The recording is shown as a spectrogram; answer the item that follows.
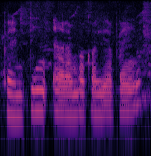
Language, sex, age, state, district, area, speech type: Odia, female, 45-60, Odisha, Sundergarh, urban, spontaneous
